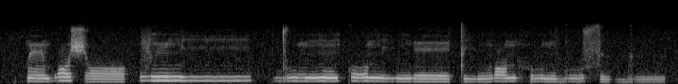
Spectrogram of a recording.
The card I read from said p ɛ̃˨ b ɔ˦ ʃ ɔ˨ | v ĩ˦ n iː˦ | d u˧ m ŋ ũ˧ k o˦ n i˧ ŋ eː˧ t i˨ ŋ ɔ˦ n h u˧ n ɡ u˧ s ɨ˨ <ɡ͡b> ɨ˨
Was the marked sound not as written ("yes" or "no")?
no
